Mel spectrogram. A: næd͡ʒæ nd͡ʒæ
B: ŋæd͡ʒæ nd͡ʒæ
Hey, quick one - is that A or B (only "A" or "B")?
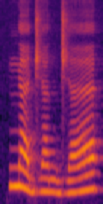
B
